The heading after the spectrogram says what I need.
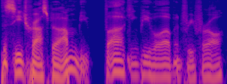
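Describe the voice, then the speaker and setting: A man's voice: rumbling low, fast talker, no room sound, clean studio sound. A male podcast host in casual chat, joking and telling stories with casual swearing.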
